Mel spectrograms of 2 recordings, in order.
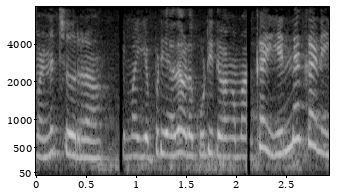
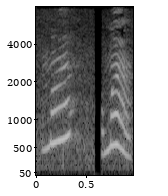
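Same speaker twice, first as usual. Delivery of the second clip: higher-pitched, anxious calls; alarmed calling; 5 semitones higher than usual. Acted. Woman calling to a fainted mother to get up, alarmed. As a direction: try urgently to rouse her.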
